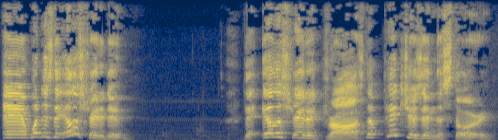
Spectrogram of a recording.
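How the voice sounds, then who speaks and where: A woman's voice: mid-range voice, very animated, a little slow, bright, forceful tone. A woman teaching pre-kindergarten, reading aloud to young children and asking simple questions, with emphatic enunciation of key words. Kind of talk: read-aloud lesson for small children.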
